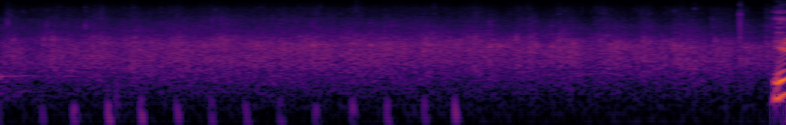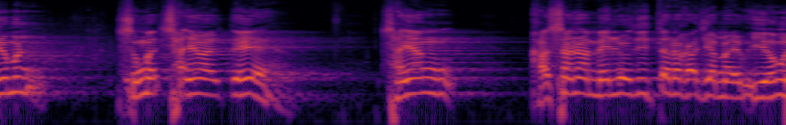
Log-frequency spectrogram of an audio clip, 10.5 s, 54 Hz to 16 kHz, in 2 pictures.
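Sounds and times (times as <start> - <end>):
audience applauding a choir: 0.0 - 6.0
rhythmic thumps of people clapping in time for the choir: 0.0 - 6.0
speech: 5.2 - 10.4.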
